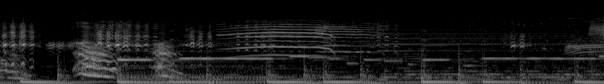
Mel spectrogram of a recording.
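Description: Sheep bleating a few times over background music with a steady low drone.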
